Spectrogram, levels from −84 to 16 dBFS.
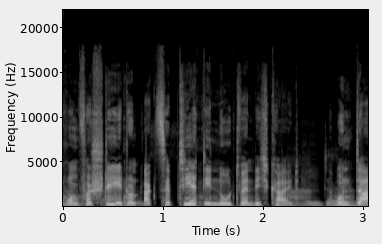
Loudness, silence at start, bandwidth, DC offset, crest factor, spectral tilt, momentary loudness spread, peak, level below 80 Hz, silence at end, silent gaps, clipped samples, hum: -21 LUFS; 0 s; 17 kHz; under 0.1%; 18 dB; -3.5 dB/octave; 7 LU; -2 dBFS; -66 dBFS; 0 s; none; under 0.1%; none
